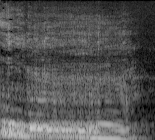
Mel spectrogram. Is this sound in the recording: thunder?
no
